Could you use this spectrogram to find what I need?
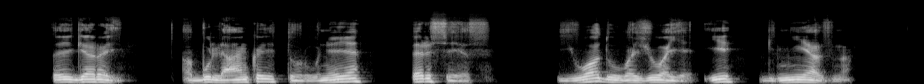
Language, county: Lithuanian, Panevėžys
